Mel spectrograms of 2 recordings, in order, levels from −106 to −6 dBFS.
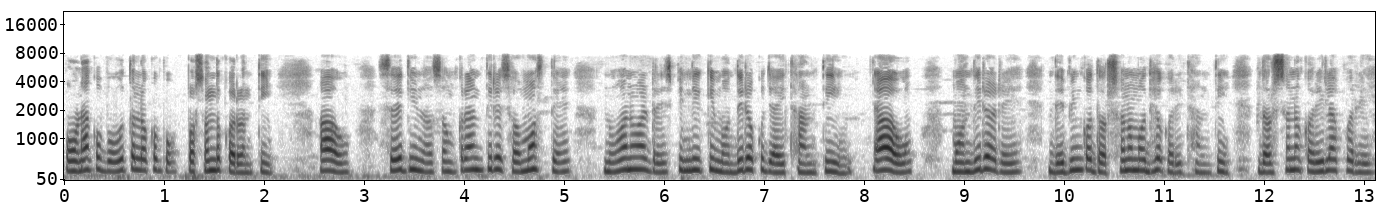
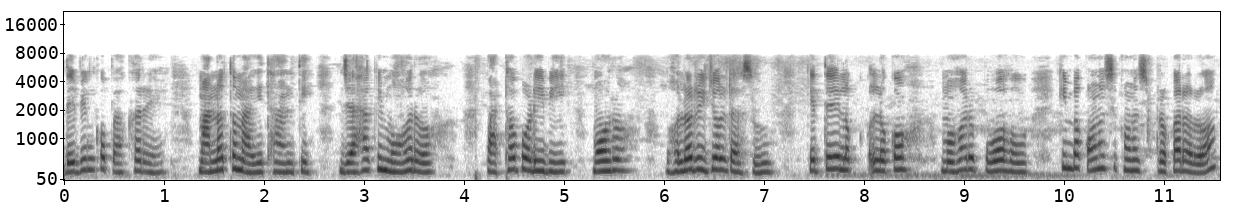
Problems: constant background noise, continuous background conversations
